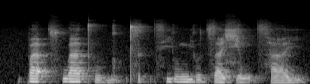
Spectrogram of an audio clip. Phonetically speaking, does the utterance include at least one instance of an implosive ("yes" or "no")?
no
